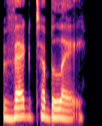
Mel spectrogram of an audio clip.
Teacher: We completely drop that middle syllable and make it flow like one smooth word.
